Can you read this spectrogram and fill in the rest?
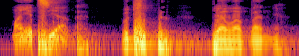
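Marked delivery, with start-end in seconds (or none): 0.2-1.1 put-on Jakarta Betawi accent. Retelling a kiai's joking answer about the dead: Kiai Muhajirin's Betawi Bekasi accent. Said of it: "dengan logat Betawi Bekasinya".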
